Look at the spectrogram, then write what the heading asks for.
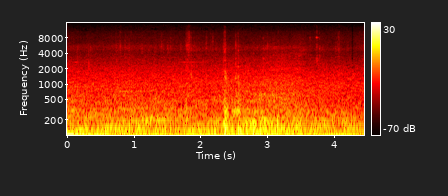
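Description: Low, steady rumble of a minivan's engine idling, with a few faint clicks and knocks as scrap is handled.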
